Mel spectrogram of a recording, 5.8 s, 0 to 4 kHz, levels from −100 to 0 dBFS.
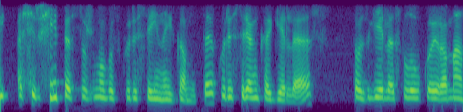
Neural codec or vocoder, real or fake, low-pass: none; real; 3.6 kHz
